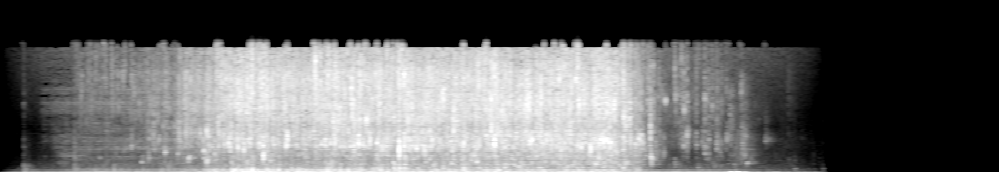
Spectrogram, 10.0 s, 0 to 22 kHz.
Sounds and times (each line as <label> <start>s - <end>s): Sink Tap 0.8s - 6.4s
